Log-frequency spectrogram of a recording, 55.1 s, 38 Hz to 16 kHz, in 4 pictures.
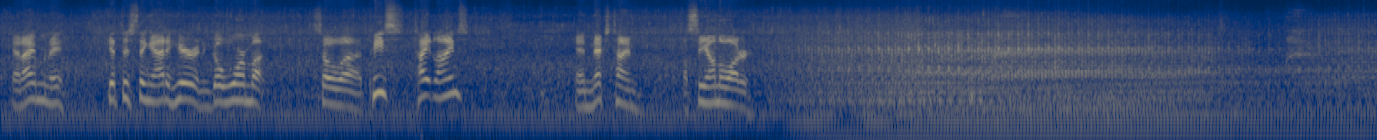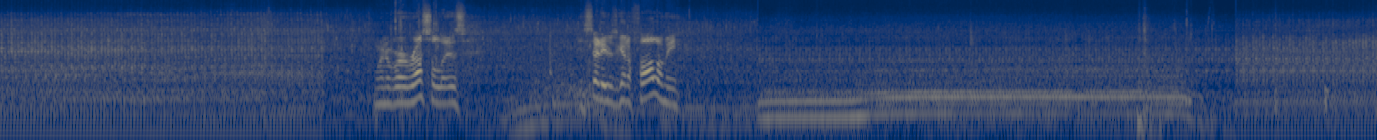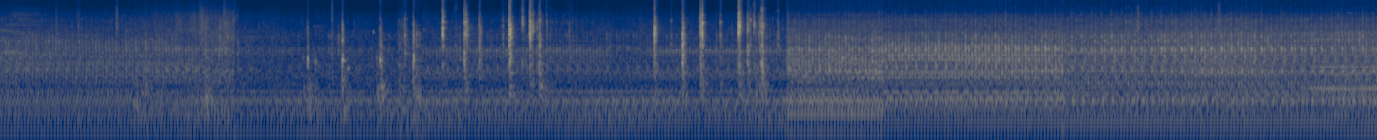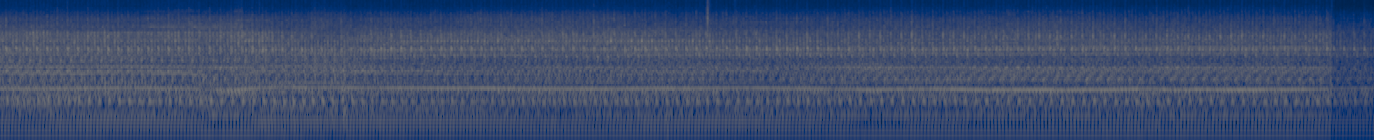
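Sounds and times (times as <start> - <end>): tractor engine idling: 0.0 - 18.8, 25.8 - 55.0
engine idling: 0.0 - 19.0, 24.6 - 55.0
steady whining tone: 7.3 - 17.1.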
